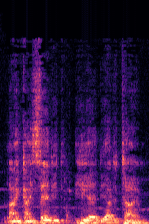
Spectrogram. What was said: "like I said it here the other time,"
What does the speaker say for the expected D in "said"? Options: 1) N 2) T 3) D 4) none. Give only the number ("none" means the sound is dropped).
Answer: 3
